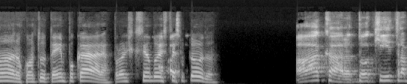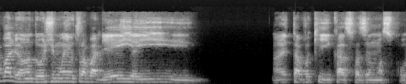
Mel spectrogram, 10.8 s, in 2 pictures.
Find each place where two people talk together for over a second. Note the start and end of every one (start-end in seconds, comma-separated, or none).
none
